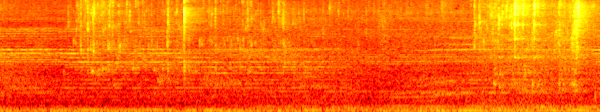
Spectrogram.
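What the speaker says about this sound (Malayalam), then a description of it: "അപ്പോൾ ഞാൻ അതിലേക്ക് ആദ്യം ഒരു അരക്കപ്പ് വെള്ളം ഒഴിച്ചിട്ടുണ്ട്. ഇതിപ്പോൾ ഒരു കപ്പും കൂടെ ഒഴിച്ചു." Water being poured into a pot of raw rice and lentils for pongal, a steady close splashing stream with dripping that builds slightly at the end.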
